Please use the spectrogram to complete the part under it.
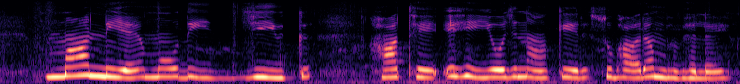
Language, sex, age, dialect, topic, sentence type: Maithili, female, 18-24, Bajjika, banking, statement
